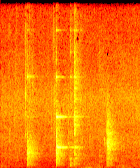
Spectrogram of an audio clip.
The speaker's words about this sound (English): Smashing some more garlic.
